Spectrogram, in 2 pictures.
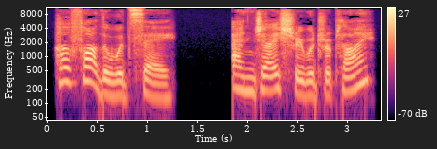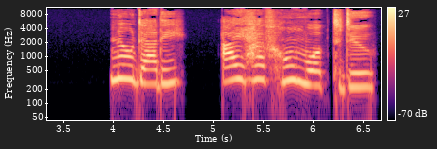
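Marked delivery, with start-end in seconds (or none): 4.0-6.6 put-on girl's voice. A narrator's reading. Girl refuses father, voiced.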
